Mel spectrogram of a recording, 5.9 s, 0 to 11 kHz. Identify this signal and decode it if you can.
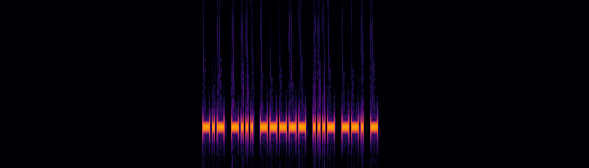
Morse code, heard as a keyed tone, about 51 wpm, 700 Hz. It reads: KB0VGT
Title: USA Call Signs - 6 Characters - 50wpm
